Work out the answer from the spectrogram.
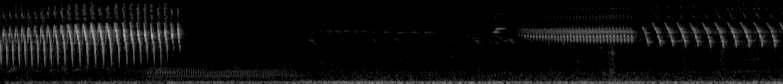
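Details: A Belgian canary, warming up quickly, sings rapid, bright trills and rolls, changing tour every second or two, with a quieter soft passage in the middle before fast buzzy trills resume.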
